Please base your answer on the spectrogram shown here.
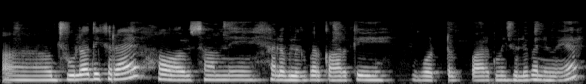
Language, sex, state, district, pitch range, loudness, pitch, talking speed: Hindi, female, Haryana, Rohtak, 195-215 Hz, -15 LUFS, 205 Hz, 185 wpm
